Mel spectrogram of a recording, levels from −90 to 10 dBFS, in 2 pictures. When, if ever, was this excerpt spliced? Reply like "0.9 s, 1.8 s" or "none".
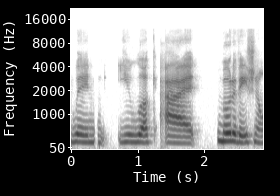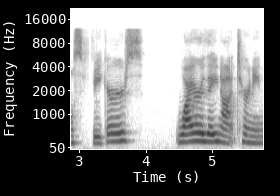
none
